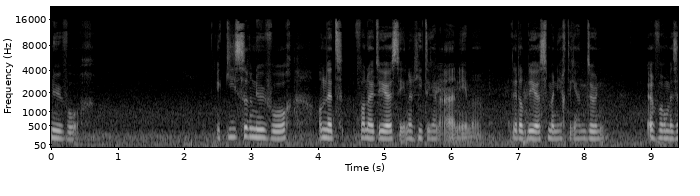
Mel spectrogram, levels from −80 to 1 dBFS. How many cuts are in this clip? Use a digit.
0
